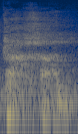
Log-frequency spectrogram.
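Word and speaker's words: קהל: La palabra que Jesús utilizó fue una palabra hebrea que se escribe con Q y que se pronuncia cajal. La palabra cajal la encontramos en los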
